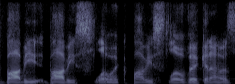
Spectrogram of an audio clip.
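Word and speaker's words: Slowik: it in the moment I have subsequently researched it is it is in fact Bobby slowick it's almost never names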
